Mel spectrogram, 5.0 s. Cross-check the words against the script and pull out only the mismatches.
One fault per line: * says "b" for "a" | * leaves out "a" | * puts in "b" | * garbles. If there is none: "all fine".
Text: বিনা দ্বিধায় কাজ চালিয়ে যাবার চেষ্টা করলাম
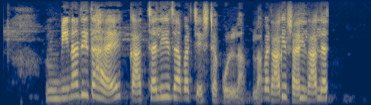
* garbles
